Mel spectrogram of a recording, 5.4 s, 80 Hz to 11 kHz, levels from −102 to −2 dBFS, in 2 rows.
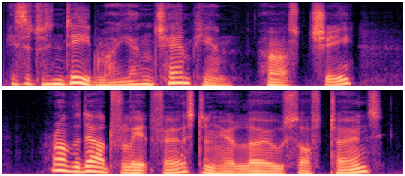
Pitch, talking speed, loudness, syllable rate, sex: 135 Hz, 190 wpm, -17 LUFS, 5.6 syllables/s, male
